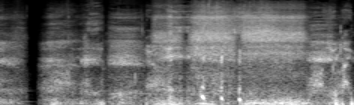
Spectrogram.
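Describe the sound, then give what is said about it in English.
Heavy, loud breathing right up against a microphone: a few short rough breaths, a brief pause, then a longer, sustained stretch of harsh, noisy huffing and exhaling. No clear words. “I'm breathing into the mic.”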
